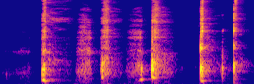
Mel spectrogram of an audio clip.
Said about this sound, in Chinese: 鸳鸯走后，阿元一连的咳嗽了好几声，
